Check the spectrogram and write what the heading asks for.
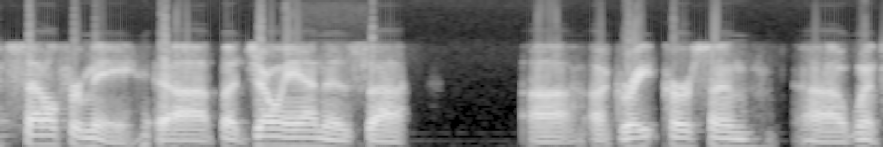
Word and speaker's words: Joan: Well, it's spelled like Joan. It's spelled J-O-A-N, but she pronounces it Joanne, her family.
